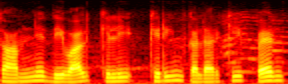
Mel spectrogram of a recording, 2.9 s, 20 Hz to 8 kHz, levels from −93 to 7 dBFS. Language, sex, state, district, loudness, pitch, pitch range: Hindi, male, Jharkhand, Ranchi, -18 LUFS, 135 Hz, 120-155 Hz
